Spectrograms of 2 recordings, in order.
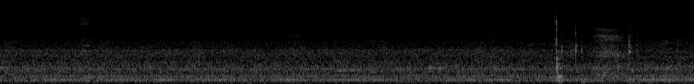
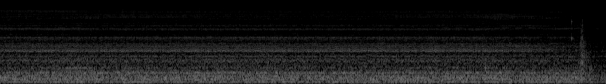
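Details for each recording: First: Peltier-cooled wine fridge after cleaning/makeshift repair, heatsink cooling fans running with front display board unplugged: faint, steady low fan hum with light tonal drone; fans normal, cooling top and bottom. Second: Faint steady electrical buzz with thin high whine from a Peltier wine cooler's failing control board, recorded with the top board unplugged; the previously replaced top board did the same before failing.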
